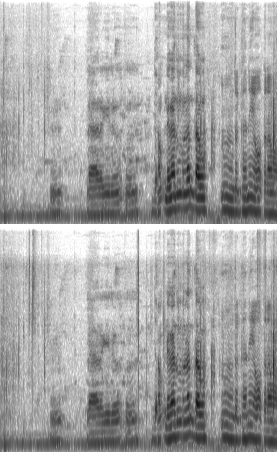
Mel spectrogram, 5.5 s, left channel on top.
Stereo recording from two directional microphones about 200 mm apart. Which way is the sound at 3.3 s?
35° left (ahead or behind).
